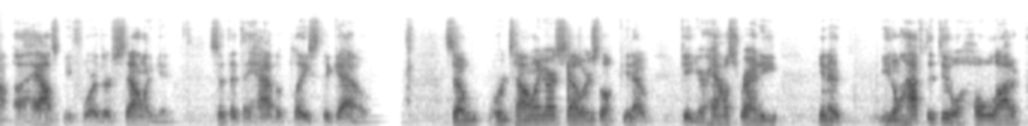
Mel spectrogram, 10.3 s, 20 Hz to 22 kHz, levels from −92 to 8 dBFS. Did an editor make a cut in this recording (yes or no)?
no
